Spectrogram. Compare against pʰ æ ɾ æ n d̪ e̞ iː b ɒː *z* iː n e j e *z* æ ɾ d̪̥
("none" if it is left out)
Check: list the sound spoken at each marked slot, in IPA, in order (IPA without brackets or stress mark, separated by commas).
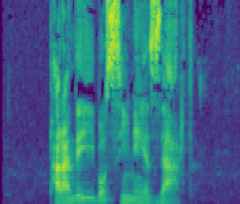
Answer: s, z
